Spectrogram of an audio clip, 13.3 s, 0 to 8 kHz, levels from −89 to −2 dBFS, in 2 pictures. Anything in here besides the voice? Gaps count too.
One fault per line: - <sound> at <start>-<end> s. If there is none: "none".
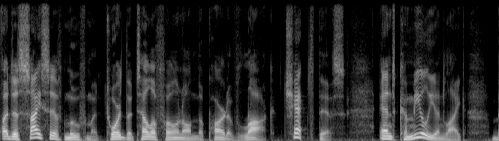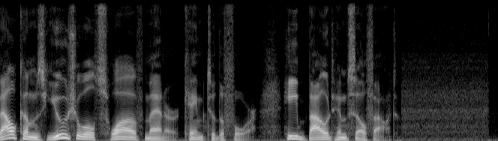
none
